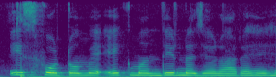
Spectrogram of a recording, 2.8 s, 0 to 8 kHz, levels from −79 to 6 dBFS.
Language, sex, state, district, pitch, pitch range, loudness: Hindi, female, Punjab, Kapurthala, 220 Hz, 210-230 Hz, -17 LUFS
